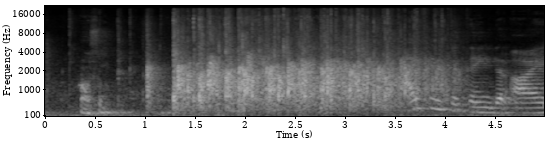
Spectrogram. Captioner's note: audience applause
